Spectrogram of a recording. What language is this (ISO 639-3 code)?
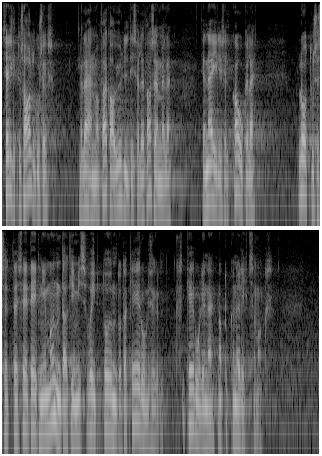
est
